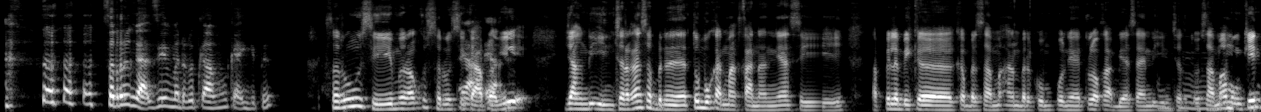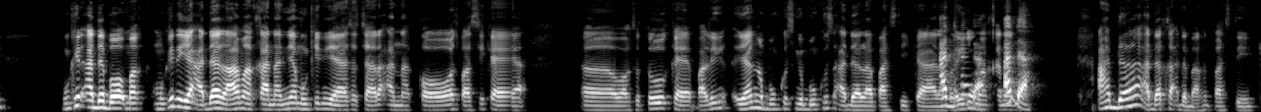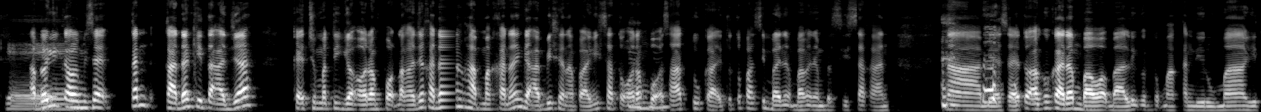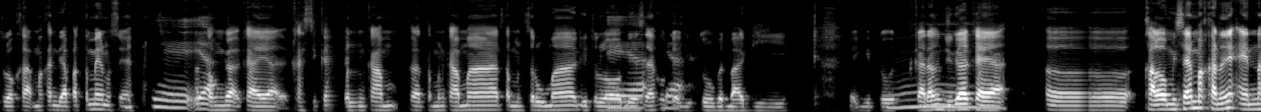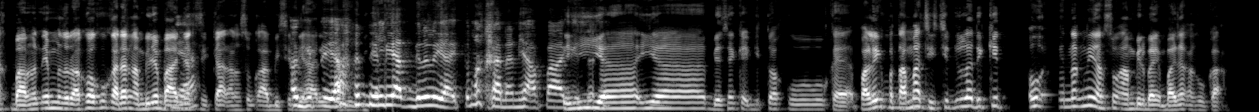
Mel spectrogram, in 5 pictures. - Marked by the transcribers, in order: laugh; other background noise; tapping; chuckle; chuckle; laughing while speaking: "juga"; laughing while speaking: "makanannya apa gitu"
- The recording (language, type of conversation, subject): Indonesian, podcast, Pernahkah kamu ikut acara potluck atau acara masak bareng bersama komunitas?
